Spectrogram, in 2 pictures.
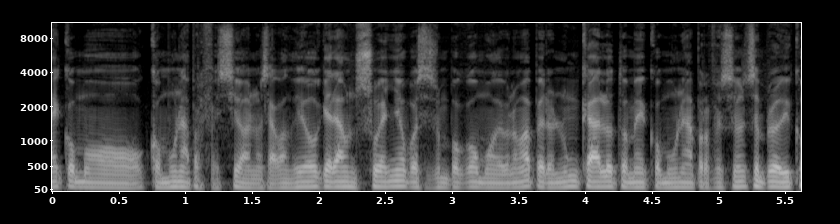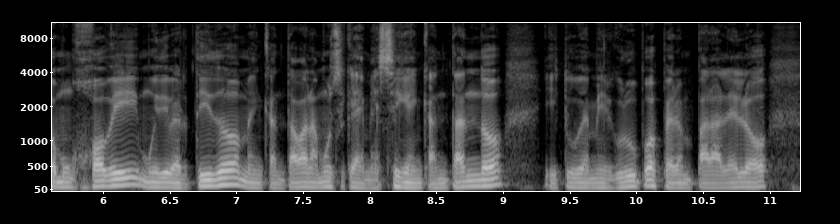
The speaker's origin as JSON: {"language": "Spanish", "town": "Elda", "region": "Valencian Community", "country": "Spain", "tie": "born or raised there", "also_born_or_lived": "Alicante", "said": "Nací en Alicante y viví en Elda, que es un pueblo de cerca de Alicante, de la provincia de Alicante, y allí nací, crecí y hasta los casi 30 años estuve viviendo allí."}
